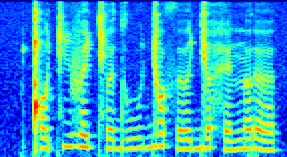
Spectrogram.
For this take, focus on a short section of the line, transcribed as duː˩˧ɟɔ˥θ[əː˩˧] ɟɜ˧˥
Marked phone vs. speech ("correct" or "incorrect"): correct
